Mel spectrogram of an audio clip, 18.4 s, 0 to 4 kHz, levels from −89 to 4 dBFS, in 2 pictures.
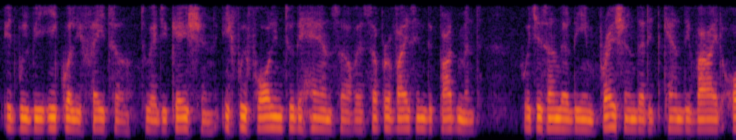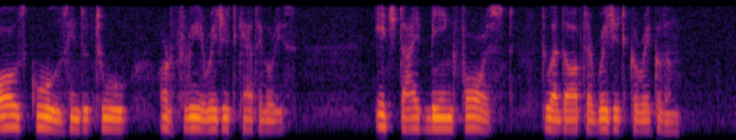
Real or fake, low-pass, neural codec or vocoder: real; 3.6 kHz; none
